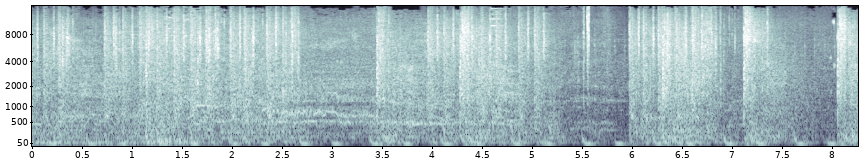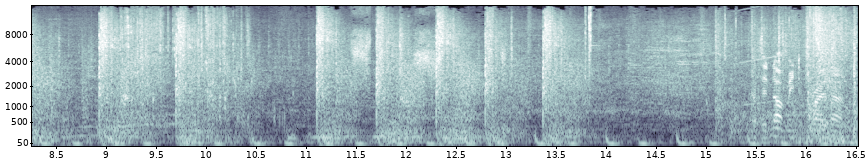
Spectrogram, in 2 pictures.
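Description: Grenade explosions and gunfire in Killing Floor 2 pound away almost without pause, dense booms and rattling shots piling up loudly while voices shout underneath.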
